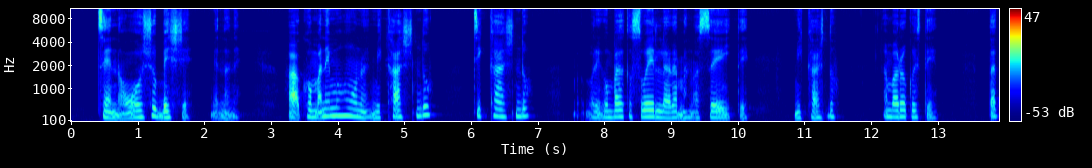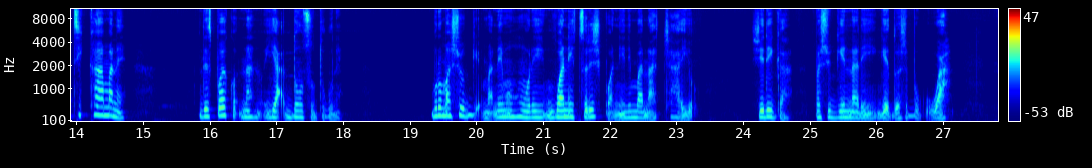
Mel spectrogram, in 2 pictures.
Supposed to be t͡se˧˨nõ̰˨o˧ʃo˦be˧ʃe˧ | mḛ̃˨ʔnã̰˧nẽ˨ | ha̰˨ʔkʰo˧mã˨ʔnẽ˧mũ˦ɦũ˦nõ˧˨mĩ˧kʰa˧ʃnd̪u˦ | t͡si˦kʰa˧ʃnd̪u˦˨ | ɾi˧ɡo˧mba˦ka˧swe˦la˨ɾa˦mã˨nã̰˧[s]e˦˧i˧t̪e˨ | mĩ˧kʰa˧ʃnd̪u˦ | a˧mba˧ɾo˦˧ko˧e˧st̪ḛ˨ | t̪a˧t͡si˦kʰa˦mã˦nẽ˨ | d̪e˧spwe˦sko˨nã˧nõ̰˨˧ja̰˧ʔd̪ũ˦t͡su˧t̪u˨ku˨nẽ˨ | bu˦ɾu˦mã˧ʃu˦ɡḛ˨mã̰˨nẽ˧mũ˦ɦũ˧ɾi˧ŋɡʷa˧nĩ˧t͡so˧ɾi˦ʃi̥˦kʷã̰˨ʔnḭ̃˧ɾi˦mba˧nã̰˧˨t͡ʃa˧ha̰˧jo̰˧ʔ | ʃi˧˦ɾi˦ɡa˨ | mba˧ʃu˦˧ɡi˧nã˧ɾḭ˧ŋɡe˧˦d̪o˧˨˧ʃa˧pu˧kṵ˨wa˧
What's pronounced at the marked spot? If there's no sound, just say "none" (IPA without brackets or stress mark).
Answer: s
